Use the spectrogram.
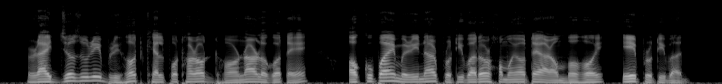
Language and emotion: Assamese, neutral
